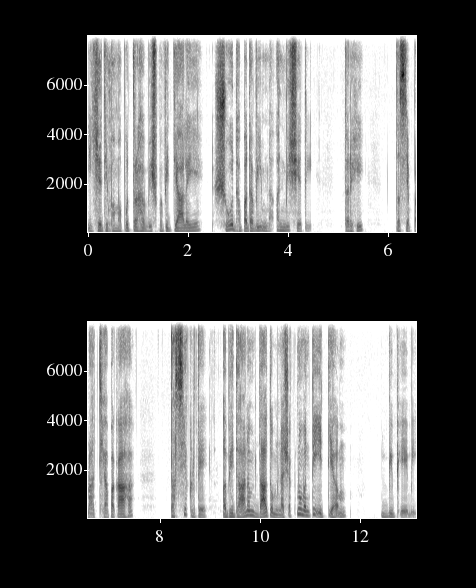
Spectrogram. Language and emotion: Sanskrit, fearful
